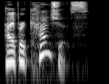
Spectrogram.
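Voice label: "hyperconscious", British English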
